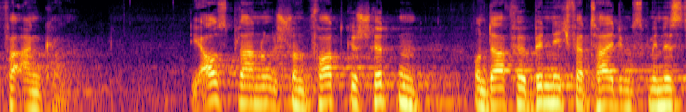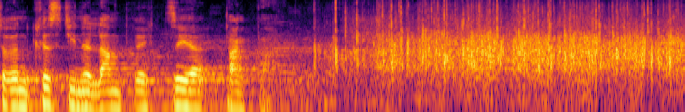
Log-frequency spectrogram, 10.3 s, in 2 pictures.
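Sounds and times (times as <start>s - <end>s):
speech: 0.0s - 0.6s, 1.4s - 7.3s
parliament applauding: 7.5s - 10.2s.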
